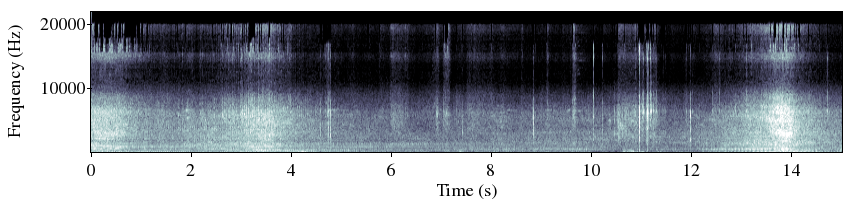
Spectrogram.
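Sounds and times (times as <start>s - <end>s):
vehicle passing close by: 0.0s - 4.8s, 12.2s - 15.0s
street traffic rumbling: 0.0s - 15.0s.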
